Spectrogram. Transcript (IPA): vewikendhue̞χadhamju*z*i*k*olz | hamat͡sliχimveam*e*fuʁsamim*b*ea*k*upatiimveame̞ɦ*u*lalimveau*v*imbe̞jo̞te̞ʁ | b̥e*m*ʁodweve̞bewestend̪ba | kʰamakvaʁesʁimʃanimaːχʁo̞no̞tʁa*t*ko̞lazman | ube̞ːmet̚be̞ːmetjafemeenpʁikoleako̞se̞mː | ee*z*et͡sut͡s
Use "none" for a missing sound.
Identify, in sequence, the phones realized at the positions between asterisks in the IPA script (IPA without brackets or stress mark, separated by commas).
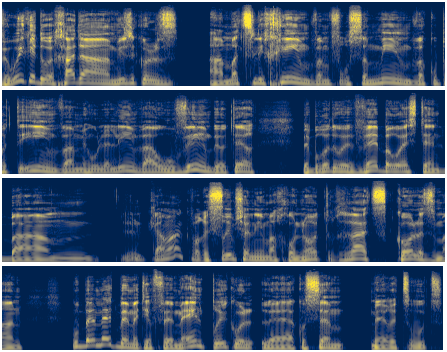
z, k, e, v, k, u, v, b, t͡s, ʁ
